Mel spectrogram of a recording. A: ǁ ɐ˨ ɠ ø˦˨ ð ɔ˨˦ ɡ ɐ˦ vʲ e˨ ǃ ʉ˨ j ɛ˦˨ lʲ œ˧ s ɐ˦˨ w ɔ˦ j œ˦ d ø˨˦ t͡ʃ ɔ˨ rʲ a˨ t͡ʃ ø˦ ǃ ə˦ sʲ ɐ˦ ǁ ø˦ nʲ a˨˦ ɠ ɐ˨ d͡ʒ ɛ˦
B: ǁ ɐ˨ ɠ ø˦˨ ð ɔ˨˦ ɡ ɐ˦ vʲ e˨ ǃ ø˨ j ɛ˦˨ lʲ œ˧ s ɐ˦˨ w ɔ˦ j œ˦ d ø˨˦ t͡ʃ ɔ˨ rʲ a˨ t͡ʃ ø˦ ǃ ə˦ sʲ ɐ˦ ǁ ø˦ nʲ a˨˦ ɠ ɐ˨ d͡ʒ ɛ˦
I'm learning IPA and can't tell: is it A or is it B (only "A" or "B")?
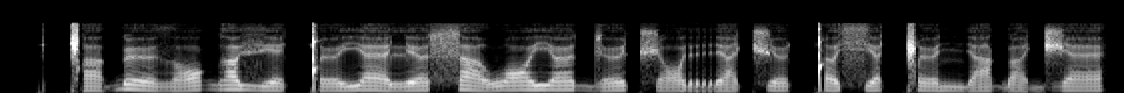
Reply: B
